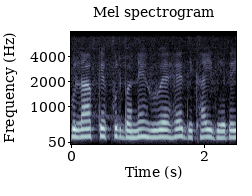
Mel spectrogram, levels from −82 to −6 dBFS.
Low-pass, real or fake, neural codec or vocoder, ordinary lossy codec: 7.2 kHz; real; none; none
